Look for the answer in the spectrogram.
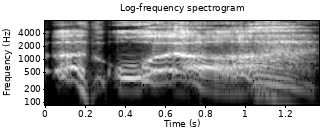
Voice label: Hurt Major, russian; Gambler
